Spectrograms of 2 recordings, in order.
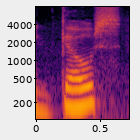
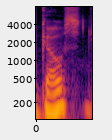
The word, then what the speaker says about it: Gose: It's a cranberry ghost. Did I say that right? Ghost. G-O-S-E. – Yeah.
